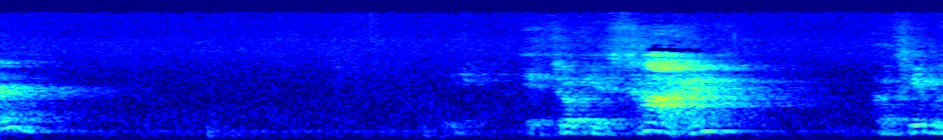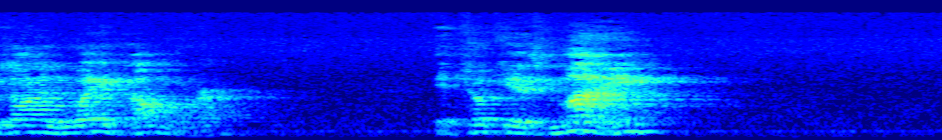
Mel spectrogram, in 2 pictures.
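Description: An elderly man speaks calmly into a microphone in a quiet echoing room, pausing between phrases.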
